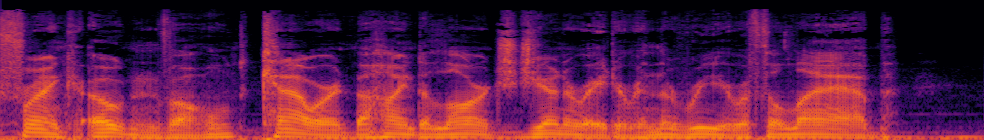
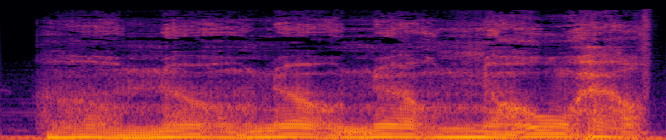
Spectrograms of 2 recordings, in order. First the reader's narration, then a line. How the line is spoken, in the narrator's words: Frost grunted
